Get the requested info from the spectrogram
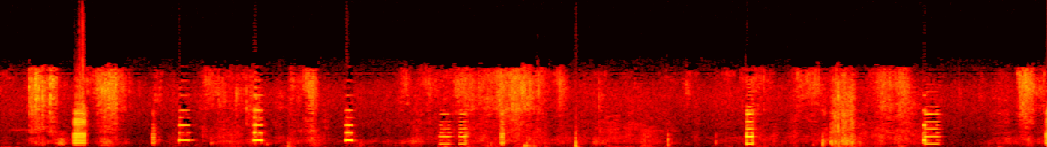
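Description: Metal detector giving about ten short beeps at two or three different pitches, some higher and some lower, as its search coil is swept over grass.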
